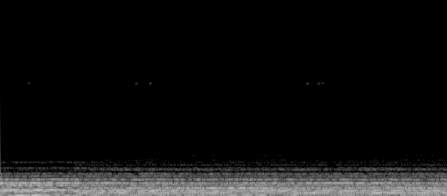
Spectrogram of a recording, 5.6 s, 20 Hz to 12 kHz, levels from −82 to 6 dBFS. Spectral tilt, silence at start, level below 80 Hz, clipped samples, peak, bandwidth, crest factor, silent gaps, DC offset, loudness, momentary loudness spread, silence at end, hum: -14 dB/octave; 0 s; -52 dBFS; under 0.1%; -8 dBFS; 2.2 kHz; 16 dB; none; under 0.1%; -24 LUFS; 4 LU; 0 s; none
